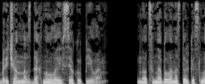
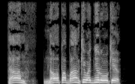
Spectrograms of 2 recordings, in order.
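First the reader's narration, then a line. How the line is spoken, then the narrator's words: Shouting after someone. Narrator (Russian): выкрикнул он вдогонку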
